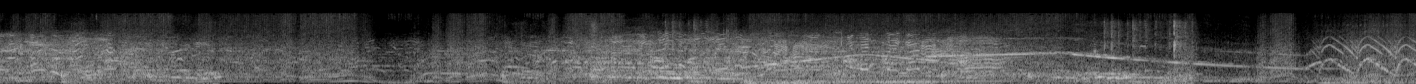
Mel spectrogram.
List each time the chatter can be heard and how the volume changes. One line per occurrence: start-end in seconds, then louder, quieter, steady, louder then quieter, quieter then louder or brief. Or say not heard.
0.0-10.2 quieter then louder.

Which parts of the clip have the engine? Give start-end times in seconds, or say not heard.
0.0-14.1.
